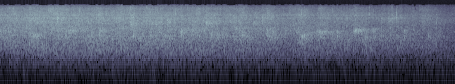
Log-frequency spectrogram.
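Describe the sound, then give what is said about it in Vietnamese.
A crowd applauds in a steady, dense wash of clapping that holds for several seconds and then begins to ease off toward the end. No voices are heard. “Nếu quý vị thấy Đức Kim Tôn là cần thiết cho con người và phải nỗ lực làm cho bằng được, thì hãy dâng cao tràng pháo tay để cam kết.”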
